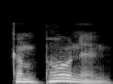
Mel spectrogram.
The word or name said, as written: componented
